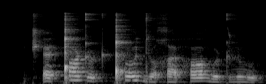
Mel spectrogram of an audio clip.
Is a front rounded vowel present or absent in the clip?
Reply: absent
